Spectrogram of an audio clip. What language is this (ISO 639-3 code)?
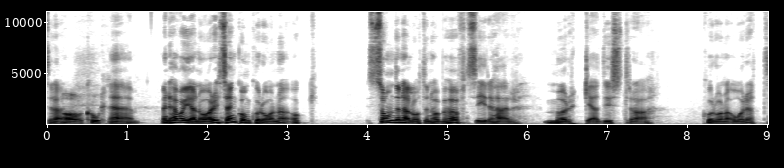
swe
